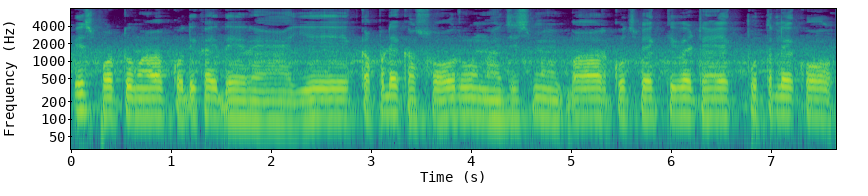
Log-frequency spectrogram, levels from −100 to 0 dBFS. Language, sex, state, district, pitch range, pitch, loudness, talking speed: Hindi, male, Rajasthan, Bikaner, 110-115 Hz, 115 Hz, -18 LUFS, 190 wpm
